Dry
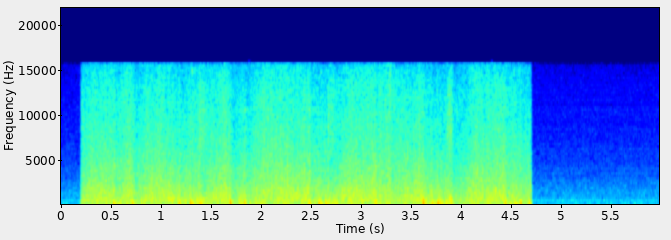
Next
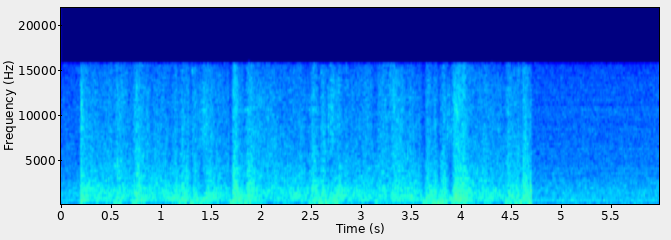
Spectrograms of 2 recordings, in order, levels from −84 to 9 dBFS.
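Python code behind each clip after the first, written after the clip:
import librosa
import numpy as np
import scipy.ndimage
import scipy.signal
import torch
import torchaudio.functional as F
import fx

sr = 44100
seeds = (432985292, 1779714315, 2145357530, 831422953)

y = fx.highpass(x, sr, hz=470.0, slope=6)
y = fx.high_shelf(y, sr, hz=6300.0, db=7.0)
y = fx.over_compress(y, sr, threshold_db=-35.0, ratio=-1.0)
y = y * librosa.db_to_amplitude(-6.5)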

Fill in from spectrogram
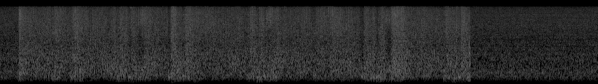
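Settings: y = fx.bass_treble(x, sr, bass_db=-5, treble_db=8)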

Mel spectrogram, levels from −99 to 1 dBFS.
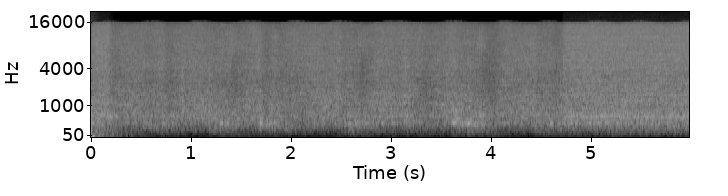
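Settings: y = fx.over_compress(x, sr, threshold_db=-42.0, ratio=-1.0)
y = fx.wow_flutter(y, sr, seeds[0], rate_hz=2.1, depth_cents=21.0)
y = fx.room_shoebox(y, sr, seeds[1], volume_m3=92.0, walls='mixed', distance_m=0.97)
y = y * librosa.db_to_amplitude(1.5)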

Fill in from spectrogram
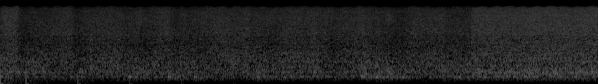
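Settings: y = fx.vibrato(x, sr, rate_hz=7.3, depth_cents=49.0)
y = fx.quant_dither(y, sr, seeds[2], bits=10, dither='none')
y = fx.echo_alternate(y, sr, ms=259, hz=1300.0, feedback_pct=80, wet_db=-4.5)
y = y * librosa.db_to_amplitude(-7.0)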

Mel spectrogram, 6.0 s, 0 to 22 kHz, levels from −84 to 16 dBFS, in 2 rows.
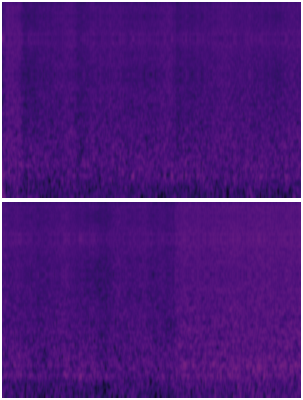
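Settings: y = (np.kron(x[::4], np.eye(4)[0]) * 4)[:len(x)]
y = y * librosa.db_to_amplitude(-6.0)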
